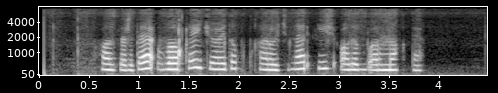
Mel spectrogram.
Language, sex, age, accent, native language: Uzbek, female, 18-24, Andijon, Uzbek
